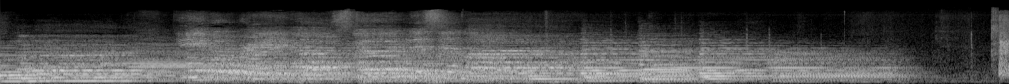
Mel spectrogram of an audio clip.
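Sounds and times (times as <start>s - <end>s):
choir singing: 0.0s - 7.4s.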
